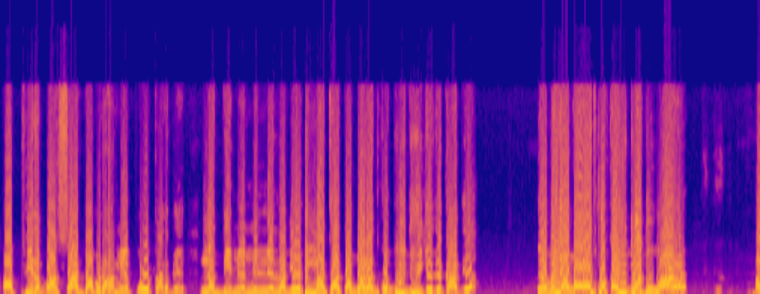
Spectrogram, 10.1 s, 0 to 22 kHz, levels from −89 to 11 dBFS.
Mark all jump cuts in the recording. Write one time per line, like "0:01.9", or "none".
0:04.0

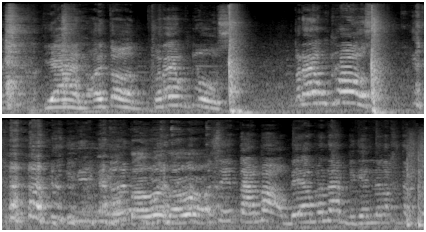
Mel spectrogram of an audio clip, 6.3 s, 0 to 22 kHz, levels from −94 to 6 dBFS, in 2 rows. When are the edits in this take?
none

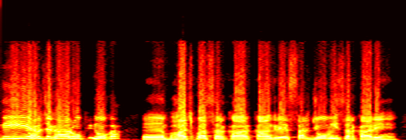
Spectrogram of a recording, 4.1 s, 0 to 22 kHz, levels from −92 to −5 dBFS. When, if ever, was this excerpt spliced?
0:01.3

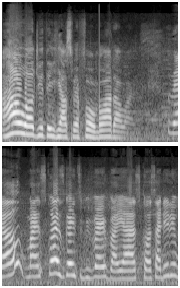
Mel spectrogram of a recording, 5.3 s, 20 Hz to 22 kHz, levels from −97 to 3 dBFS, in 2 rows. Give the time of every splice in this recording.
0:01.4

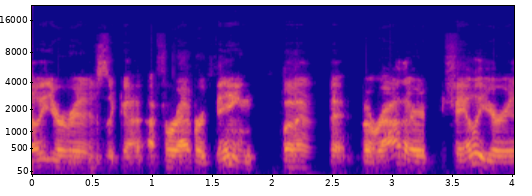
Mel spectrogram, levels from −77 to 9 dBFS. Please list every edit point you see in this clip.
0:01.9

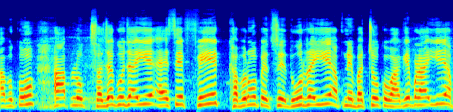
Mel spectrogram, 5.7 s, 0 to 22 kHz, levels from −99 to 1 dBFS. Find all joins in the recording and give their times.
none

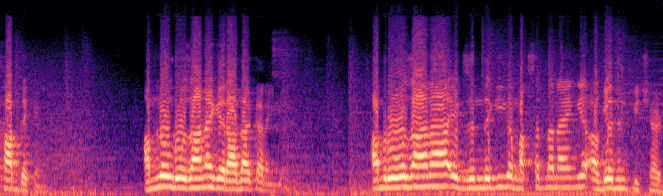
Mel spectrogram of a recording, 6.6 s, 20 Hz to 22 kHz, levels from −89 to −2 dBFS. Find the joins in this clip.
none

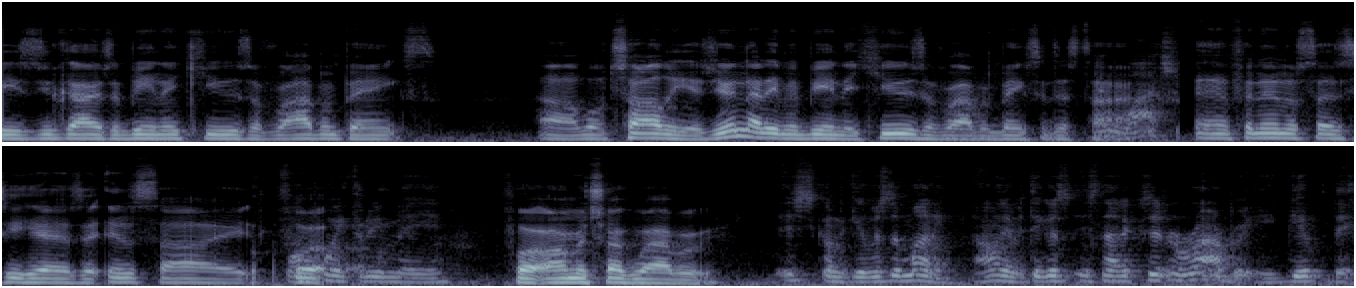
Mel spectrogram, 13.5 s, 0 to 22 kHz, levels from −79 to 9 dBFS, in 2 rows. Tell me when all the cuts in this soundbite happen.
0:05.8
0:08.1

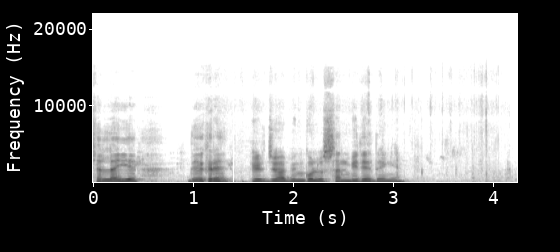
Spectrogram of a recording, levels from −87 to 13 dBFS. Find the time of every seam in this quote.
0:01.5

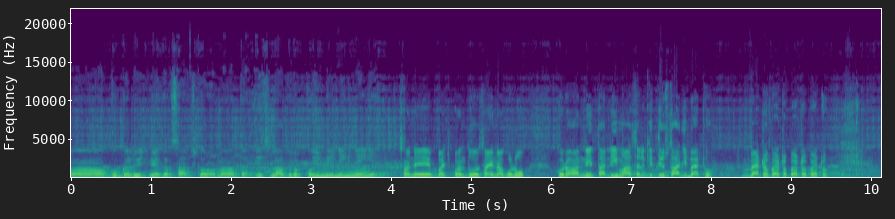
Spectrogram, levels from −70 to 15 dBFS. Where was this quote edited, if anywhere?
0:04.1

